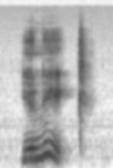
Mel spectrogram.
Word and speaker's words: unique: So the word unique, unique, has kind of a K sound at the end.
